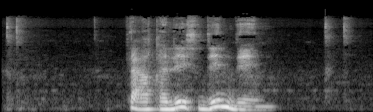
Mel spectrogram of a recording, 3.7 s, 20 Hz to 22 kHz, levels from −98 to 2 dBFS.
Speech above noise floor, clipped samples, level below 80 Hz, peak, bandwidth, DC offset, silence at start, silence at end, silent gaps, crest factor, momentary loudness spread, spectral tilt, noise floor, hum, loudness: 45 dB; under 0.1%; -58 dBFS; -2 dBFS; 12 kHz; under 0.1%; 0.05 s; 0.25 s; none; 16 dB; 24 LU; -6 dB/octave; -59 dBFS; none; -15 LUFS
